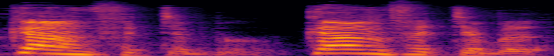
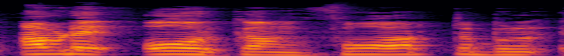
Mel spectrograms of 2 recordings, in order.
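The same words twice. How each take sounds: First: "കംഫർട്ടബിൾ" said as "kumf-tuh-bl", the "or" dropped; native-style three-syllable "comfortable"; squeezed comfortable. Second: "കംഫർട്ടബിൾ" with every syllable, "com-for-ta-ble"; wrong, spelling-style "comfortable"; spelled-out comfortable. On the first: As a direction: swallow the middle vowel. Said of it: "exact pronunciation". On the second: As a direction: pronounce it just as it is written. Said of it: "എന്നൊന്നും നമ്മൾ ഒരിക്കലും". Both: Shown as a demonstration.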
